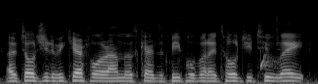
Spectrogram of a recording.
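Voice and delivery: usual speaking voice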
